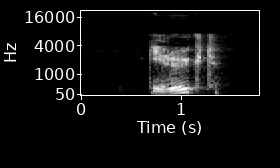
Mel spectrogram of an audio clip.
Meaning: past participle of rügen
- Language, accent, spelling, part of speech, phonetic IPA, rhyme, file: German, Austria, gerügt, verb, [ɡəˈʁyːkt], -yːkt, De-at-gerügt.ogg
